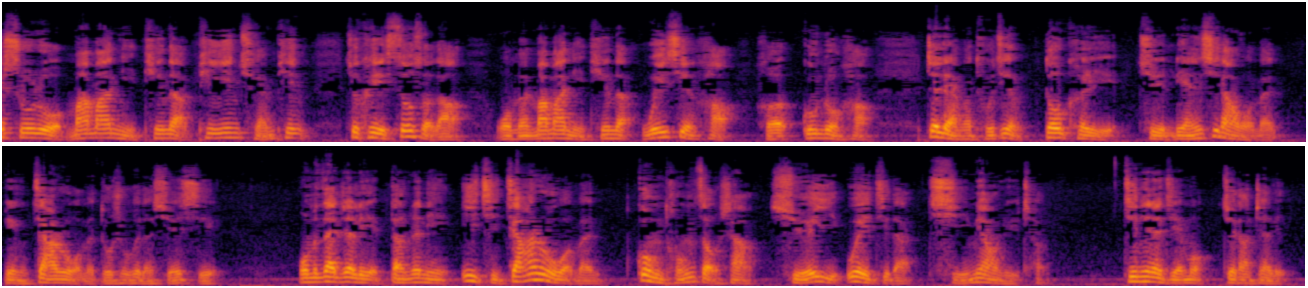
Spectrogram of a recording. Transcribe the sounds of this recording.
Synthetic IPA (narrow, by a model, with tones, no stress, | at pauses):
ʂu˥ɻu˥˩ma˥ma˥ni˨˩t̪ʰi˥ŋd̪ə̰˨pʰi˥ŋi˥nt͡ɕʰɥɛ̰˧˥npʰi˥n | t͡ɕjo˥˩ʊkʰɤ˧˥i˨˩so˥ʊswɔ̰˨˩t̪ɑ̰˥˩ʊ | wʔɔ˨˩mə˦nma˥ma˥ni˨˩t̪ʰi˥ŋd̪ə̰˨we˥ɪɕi˥˧nxɑ̰˥˩ʊ | xɤ˧˥kʊ˥ŋʈ͡ʂʊ˥˧ŋxɑ̰˥˩ʊ | ʈ͡ʂɤ˥˩ljɑ˨˩ŋɡə˦t̪ʰu˧˥t͡ɕi˥˩nt̪o˥ʊkʰɤ˧˥ḭ˨˩˦t͡ɕʰy˥˩ljɛ˧˥nɕi˥˧t̪ɑ˥˩ʊwɔ̰˨˩mʔə̰˦n | pi˥˩ŋt͡ɕja˥ɻu˥˩wɔ̰˨˩mə̰˦nt̪u˧˥ʂ̬u˥xe˥˩d̪ə˩ɕɥɛ˧˥ɕi˧˥ | wɔ˨˩mə˦nt͡sa˥˧ɪʈ͡ʂɤ˥˩li˨˩t̪ɤ˨˩ŋʈ͡ʂə˦˧ni˨˩i˥˩t͡ɕʰi˨˩t͡ɕja˥ɻu˥˩wɔ˨˩mə̰˦n | kʊ˥˩ŋt̪ʰʊ˧˥ŋt͡so˨˩ʊʂɑ̰˥˧ŋɕɥɛ˧˥i˨˩we˥˧ɪt͡ɕi˥˩d̪ə̰˩˦t͡ɕʰi˧˥mjɑ˥˩ʊly˨˩ʈ͡ʂʰɤ̰˧˥ŋ | t͡ɕi˥nt̪ʰjɛ˥nd̪ə˨t͡ɕjɛ˧˥mu˥˧t͡ɕjo˥˧t̪ɑ˥˧ʈ͡ʂɤ˥˩lḭ˨˩˦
